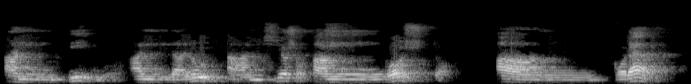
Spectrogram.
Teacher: La nasal adquiere en posición explosiva el punto de articulación de la consonante que sigue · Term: neutralización de las nasales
